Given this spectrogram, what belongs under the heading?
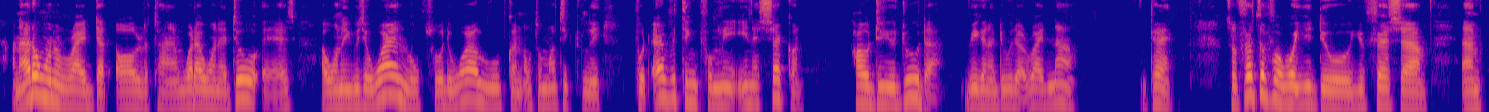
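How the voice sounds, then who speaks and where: A man's voice: mid-range voice, dark tone, no echo. A young man giving a casual programming tutorial over a screencast, hesitant, with many fillers and self-corrections.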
